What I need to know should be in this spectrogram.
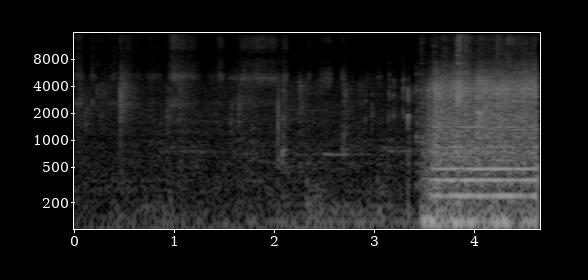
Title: HD200D making a loud noises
